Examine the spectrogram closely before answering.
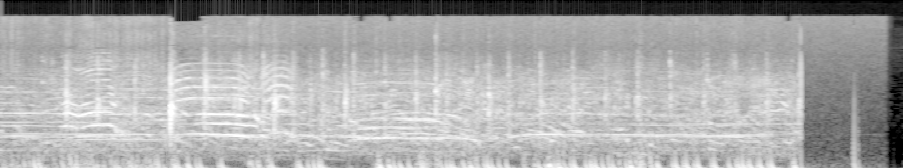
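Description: A rock band plays loudly.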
